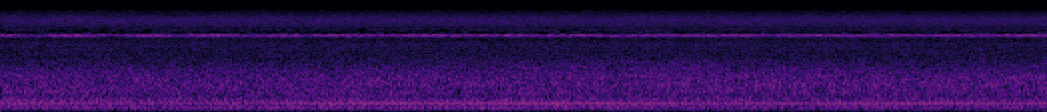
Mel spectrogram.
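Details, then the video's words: Cicada calling at night in winter in the back yard of a Florida home: a steady, unbroken high-pitched whine runs through the whole stretch over a dense broadband hiss, with a faint low hum beneath. "Cicada Sounds"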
